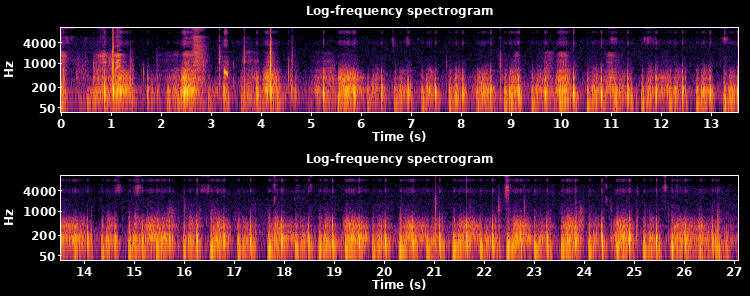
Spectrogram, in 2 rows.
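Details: Heart sounds during a strained breath-hold with pressure (Valsalva-type maneuver): steady low heartbeat thumps at about 55 a minute, the rhythm slowing.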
